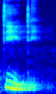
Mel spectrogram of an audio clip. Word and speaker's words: 弟弟: younger brother is called 弟弟, 弟弟, and it's pronounced in the fourth tone, 弟.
